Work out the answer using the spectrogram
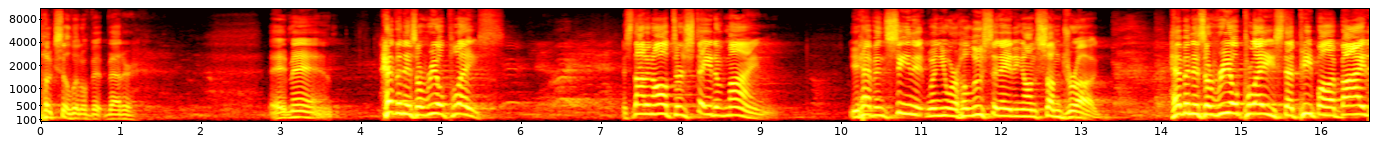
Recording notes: a service recording from Connect Point UPC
